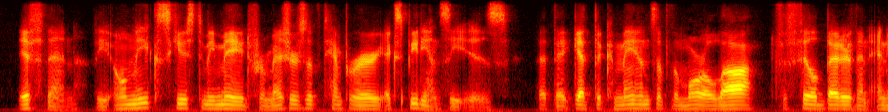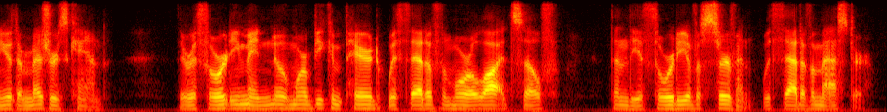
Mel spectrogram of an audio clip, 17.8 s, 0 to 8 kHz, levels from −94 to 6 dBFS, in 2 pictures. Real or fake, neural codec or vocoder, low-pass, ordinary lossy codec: fake; codec, 16 kHz, 0.7 kbps, FocalCodec; 7.2 kHz; Opus, 24 kbps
